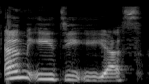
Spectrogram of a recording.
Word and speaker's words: Medes: They were settled in colonies in Hala, along the banks of the Habor River in Gozan, and in the cities of the Medes or Medes, I don't know how to pronounce that properly. It's Medes.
